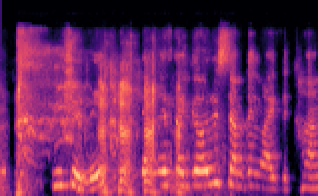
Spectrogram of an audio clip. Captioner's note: laughs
